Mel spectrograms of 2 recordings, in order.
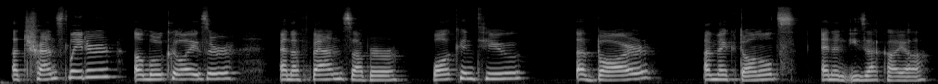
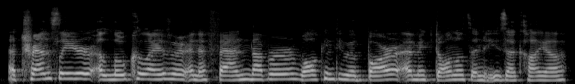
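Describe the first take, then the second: First: It is said slowly. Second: It is said at normal speed.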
